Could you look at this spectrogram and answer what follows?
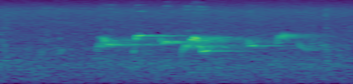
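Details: Red-whiskered bulbul used as a trapping decoy, giving a short, bright warbled phrase of quick chirping notes, rising and falling over about a second, against a quiet background.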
